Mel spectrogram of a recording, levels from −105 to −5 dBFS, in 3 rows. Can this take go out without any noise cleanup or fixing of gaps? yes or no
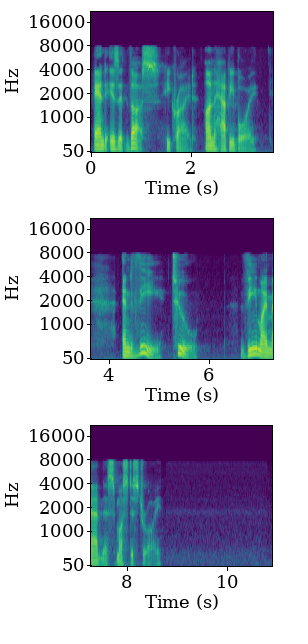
yes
